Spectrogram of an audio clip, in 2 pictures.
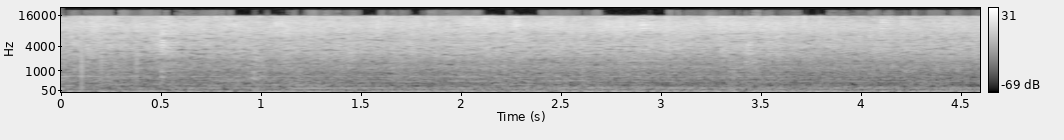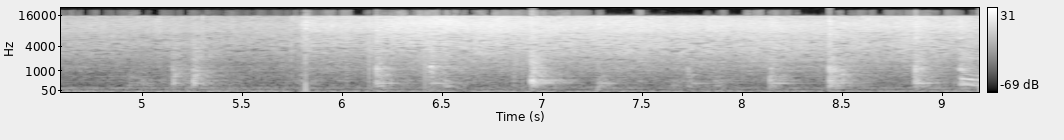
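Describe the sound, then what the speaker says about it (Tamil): Carrot, potato and beans sautéing and being stirred in a pan give a steady sizzling hiss that swells louder midway, with scraping stirs on top. "இதை நல்லா வதக்கி விட்டுக்கோங்க. மூணுத்தையும் நல்லா மிக்ஸ் பண்ணிடுங்க."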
